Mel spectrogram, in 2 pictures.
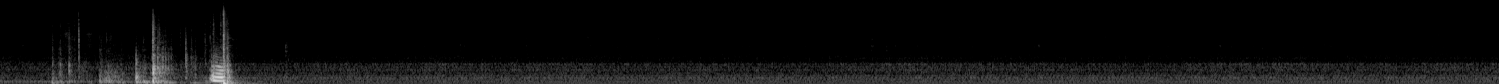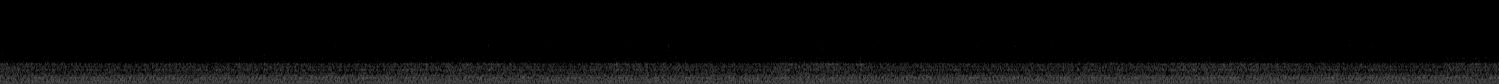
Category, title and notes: Sound effects > Human sounds and actions
Low steady hum of a refrigerator compressor in the background.
appliance, compressor, fridge, hum, kitchen, low, refrigerator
